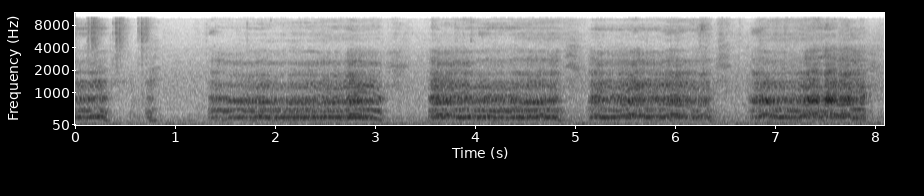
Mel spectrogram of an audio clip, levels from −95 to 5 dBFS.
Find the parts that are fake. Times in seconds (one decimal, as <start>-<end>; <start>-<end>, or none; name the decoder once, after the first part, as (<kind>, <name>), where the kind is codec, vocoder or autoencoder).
none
